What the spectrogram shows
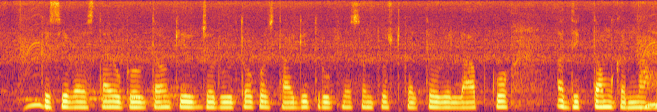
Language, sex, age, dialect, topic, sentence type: Hindi, male, 18-24, Hindustani Malvi Khadi Boli, agriculture, statement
